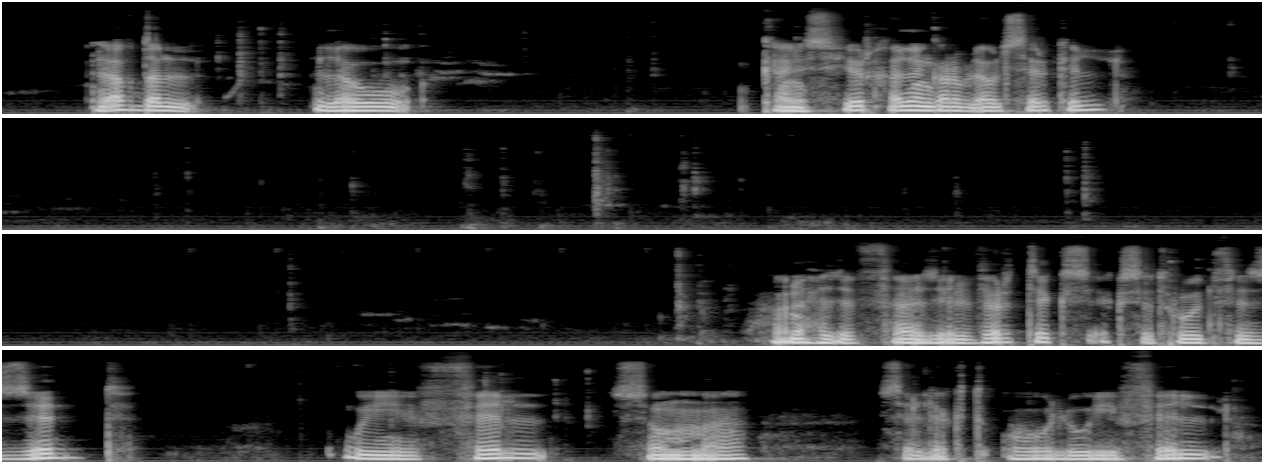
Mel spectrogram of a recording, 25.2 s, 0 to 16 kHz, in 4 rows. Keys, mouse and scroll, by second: 1.1 r, 3.2 s, 3.9 s, 5.1 g, 6.0 s, 7.1 g, 7.9 Tab, 8.7 1, 9.1 alt+shift+middle click, 9.5 ctrl+alt+middle click, 10.3 click, 18.4 e, 21.8 f, 21.8 a, 24.1 f, 25.1 z.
